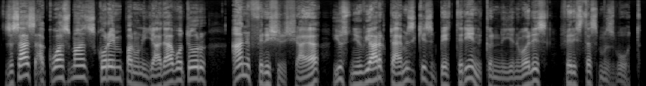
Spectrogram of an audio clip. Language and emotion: Kashmiri, neutral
